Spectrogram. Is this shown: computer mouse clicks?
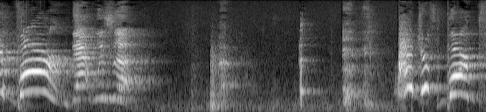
no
